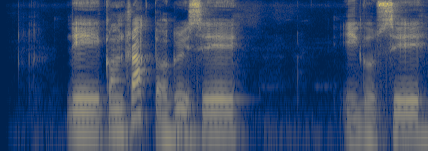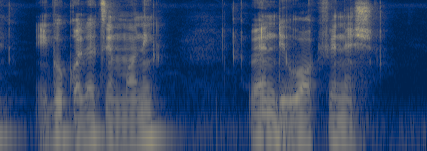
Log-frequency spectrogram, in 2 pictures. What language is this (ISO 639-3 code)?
pcm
